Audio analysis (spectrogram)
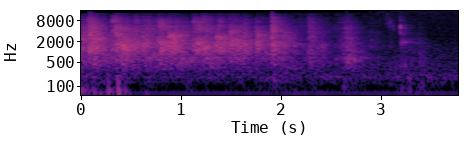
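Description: A crowd applauds with dense, crackling clapping that holds steady at moderate volume, then thins and fades out over the last second or so. No one speaks.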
